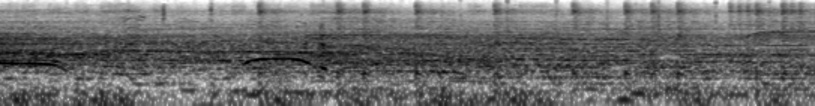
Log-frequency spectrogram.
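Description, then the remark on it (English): A large crowd cheers loudly and steadily, erupting for a female performer as her theme song hits, a dense roar of voices with scattered whoops and shouts rising above it for several seconds without letting up. “I have video of them just erupting for her.”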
